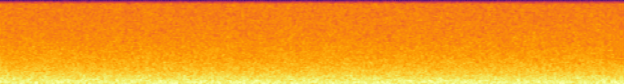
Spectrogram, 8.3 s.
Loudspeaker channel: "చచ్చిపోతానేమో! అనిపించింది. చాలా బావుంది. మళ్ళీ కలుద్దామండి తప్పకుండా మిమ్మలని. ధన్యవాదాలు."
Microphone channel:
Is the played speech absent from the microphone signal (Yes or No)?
Yes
